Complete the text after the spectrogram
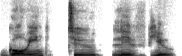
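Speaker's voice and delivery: slow, each word spelled out; slow careful reading. Shown as a demonstration. Teacher reading the sentence slowly to students. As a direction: read it word by word. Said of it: "How do we pronounce this".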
